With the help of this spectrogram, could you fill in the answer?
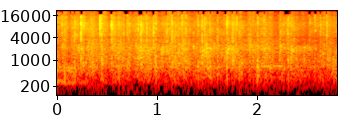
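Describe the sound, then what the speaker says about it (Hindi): Applause from an audience of schoolchildren and guests at a school event in Muzaffarnagar during a Jyoti Kalash Rath Yatra visit, a brief burst of steady clapping filling a few seconds. "आप भाई साहब के लिए जोरदार ताली बजाएं"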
